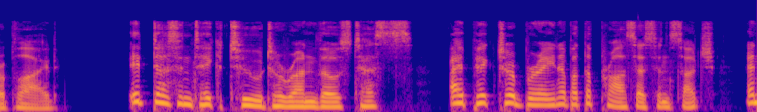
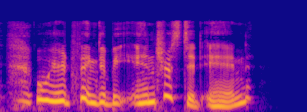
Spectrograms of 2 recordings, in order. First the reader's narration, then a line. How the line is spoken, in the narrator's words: Sophie laughed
